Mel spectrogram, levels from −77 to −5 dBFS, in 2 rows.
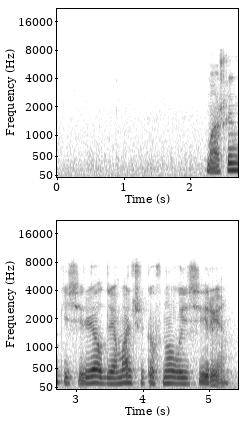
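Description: Short concealed packet loss occurs at 2.47 to 2.51 s and again straight after, at 2.51 to 2.55 s, where two back-to-back gaps of about 20 ms each never arrived in time. The decoder bridged each hole by extending the preceding sound, following its pitch where it was voiced and substituting shaped noise where it was not, then faded back into the real signal. The result is a brief smeared wobble lasting a few hundredths of a second.

A lost packet rebuilt from error correction follows at 4.41 to 4.55 s. Here roughly 80 ms of audio went missing, which fits a run of about four separate packets. Each packet that did arrive carried a low-bitrate backup of the one before it, and the decoder played those backups instead, so nothing drops out. That stretch sounds coarser and grainier than its surroundings, a short patch of rougher, noisier coding within the call's 8 kHz-limited Opus sound.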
